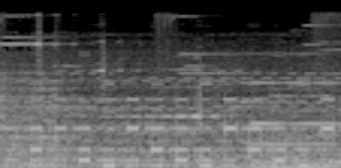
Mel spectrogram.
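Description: Experimental electronic synthesizer music: short, rapidly repeating beeping notes over a low, shifting bass that swells in the second half.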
